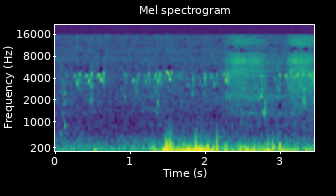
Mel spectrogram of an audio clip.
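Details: Iranian partridge with small chicks: a run of thin, high, down-slurred peeps repeated several times a second, over heavy low thumping and scuffling noise close by.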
